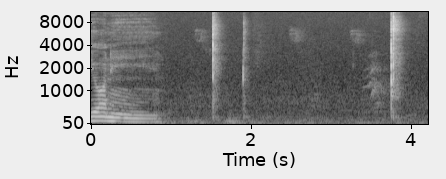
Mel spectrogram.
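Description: A short falling vocal sound, then two sharp clicks, one about a second and a half in and one near the end, in a small room.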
